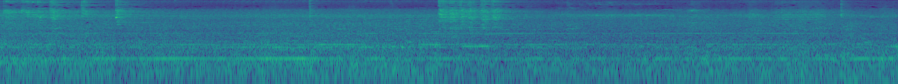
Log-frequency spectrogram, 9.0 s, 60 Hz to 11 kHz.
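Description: WAG-9 electric locomotive hauling a container freight train, rolling slowly past with a steady rumble and a steady hum. Light clicks come in the first second, and a brief high hiss comes about four and a half seconds in.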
